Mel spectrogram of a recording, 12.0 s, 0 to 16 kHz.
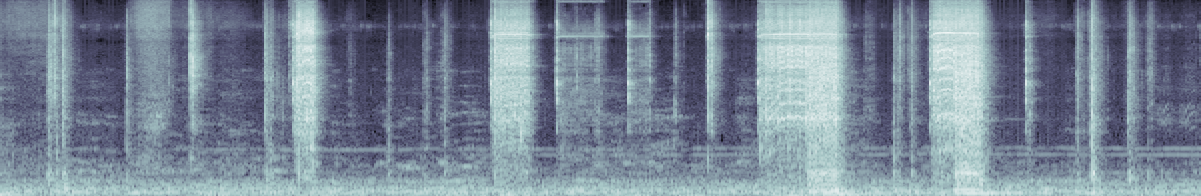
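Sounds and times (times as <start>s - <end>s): sharp tool clicks: 2.7s - 3.3s, 4.2s - 11.5s
short bursts of tool noise: 2.8s - 3.3s, 4.9s - 6.5s, 7.6s - 8.5s, 9.3s - 10.0s.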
